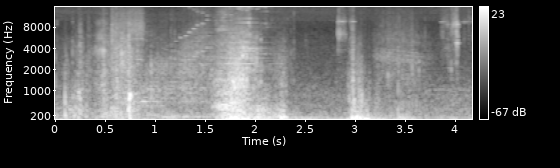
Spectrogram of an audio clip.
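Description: A toy figure lands with heavy thuds.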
